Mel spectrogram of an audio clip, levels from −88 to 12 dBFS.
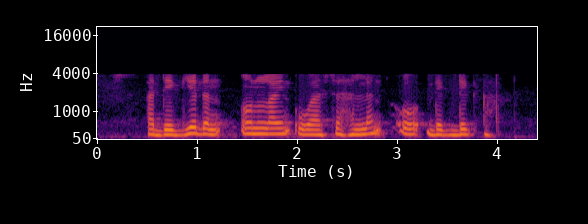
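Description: The speech carries the narrow band of G.711 telephone coding, with nothing above about 3.8 kHz, and no technical fault can be heard anywhere in the signal.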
